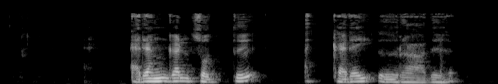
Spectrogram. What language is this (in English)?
Tamil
